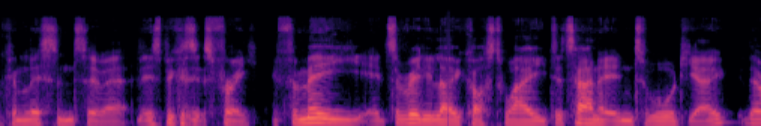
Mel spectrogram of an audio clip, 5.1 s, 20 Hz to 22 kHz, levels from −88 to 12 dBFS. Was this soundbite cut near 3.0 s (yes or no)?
no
